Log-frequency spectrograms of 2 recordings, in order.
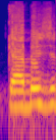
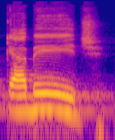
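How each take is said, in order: First: The final syllable is short and clipped. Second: The final syllable is drawn out long. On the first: The speaker calls it wrong. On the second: The speaker calls it right.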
